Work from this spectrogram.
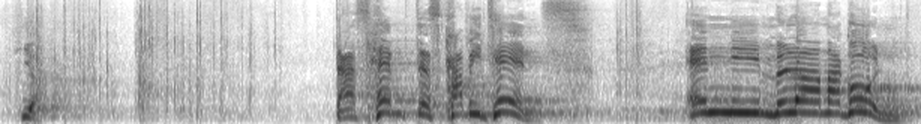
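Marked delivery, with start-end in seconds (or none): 4.5-6.0 proud announcement. Real, not acted. Proud reveal of the name.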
